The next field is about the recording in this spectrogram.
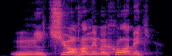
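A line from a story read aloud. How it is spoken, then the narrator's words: Wizard shouting. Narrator (Ukrainian): крикнув інший чарівник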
